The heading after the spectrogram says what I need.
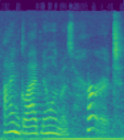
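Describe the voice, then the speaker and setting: A woman's voice: medium pitch, lively intonation, takes it slowly, a little hiss or hum. A woman playing an upbeat small-town tourism host, earnest, polite and gushing as she narrates and interviews. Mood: polite, interested. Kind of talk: scripted promotional narration and interview.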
